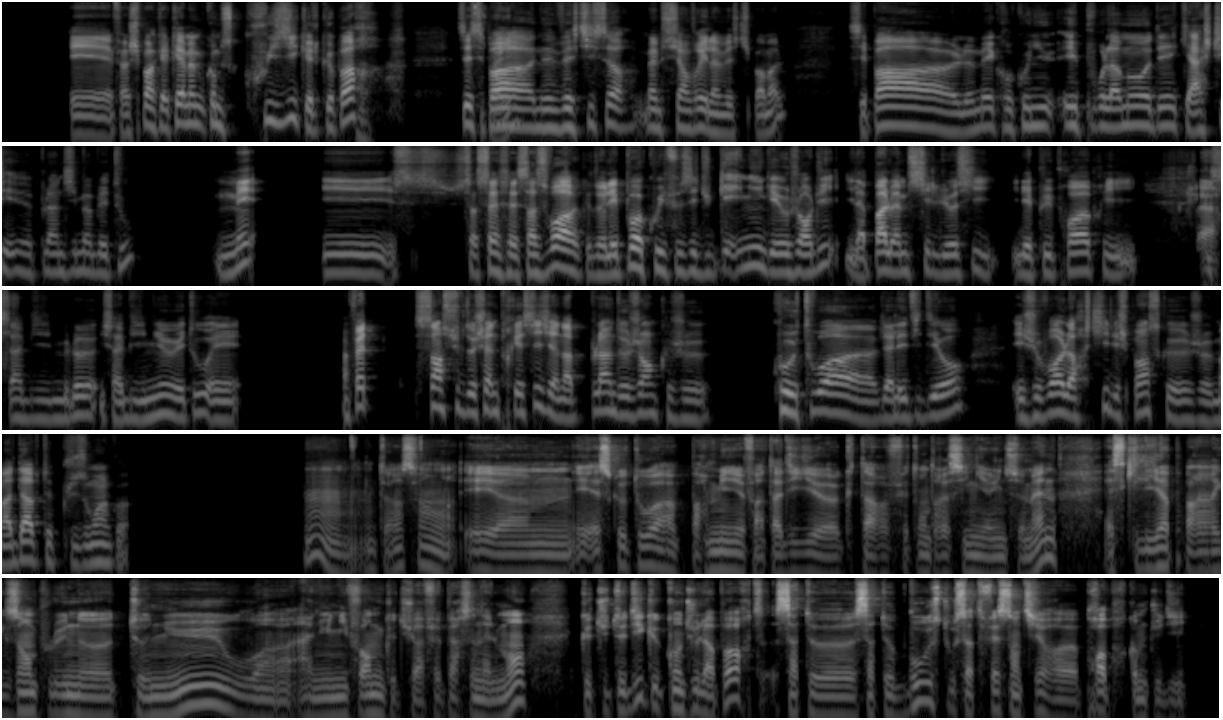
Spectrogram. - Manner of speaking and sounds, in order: chuckle; other background noise; "mieux" said as "mleu"; stressed: "booste"
- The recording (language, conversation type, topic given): French, podcast, Quel rôle la confiance joue-t-elle dans ton style personnel ?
